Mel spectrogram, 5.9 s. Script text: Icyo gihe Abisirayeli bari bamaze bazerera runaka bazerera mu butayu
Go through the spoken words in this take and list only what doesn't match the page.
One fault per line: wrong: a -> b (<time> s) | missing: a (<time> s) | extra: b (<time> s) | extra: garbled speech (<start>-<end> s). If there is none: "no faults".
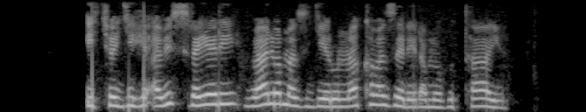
wrong: bazerera -> igihe (3.1 s)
